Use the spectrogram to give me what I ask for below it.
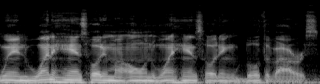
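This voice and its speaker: There is audible room echo as a man with a very deep, low voice speaks with fairly even intonation. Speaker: motivational vlogger. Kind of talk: casual talk to camera.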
